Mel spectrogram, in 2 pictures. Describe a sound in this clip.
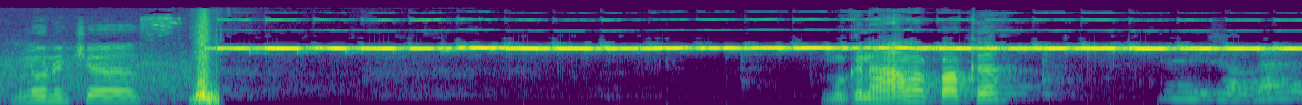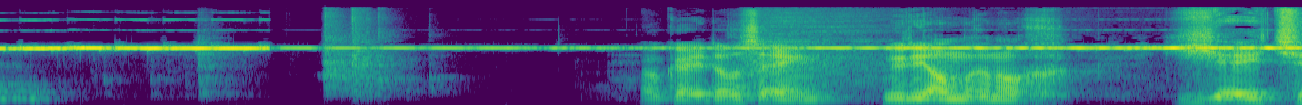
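A smoke alarm sounds a loud, steady, shrill tone.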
